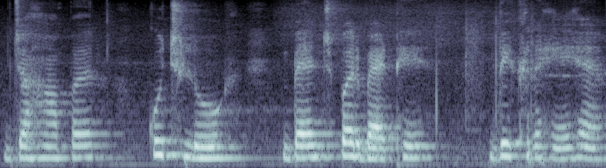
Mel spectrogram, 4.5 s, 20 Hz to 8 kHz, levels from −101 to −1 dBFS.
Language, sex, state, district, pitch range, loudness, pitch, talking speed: Hindi, female, Chandigarh, Chandigarh, 200-215 Hz, -17 LUFS, 210 Hz, 130 wpm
